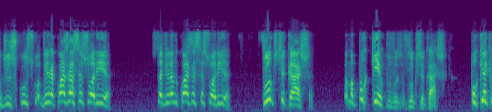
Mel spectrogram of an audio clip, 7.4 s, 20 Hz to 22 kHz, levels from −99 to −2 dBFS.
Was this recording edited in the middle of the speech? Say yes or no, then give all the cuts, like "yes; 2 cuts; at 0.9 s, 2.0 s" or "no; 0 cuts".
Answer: no; 0 cuts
